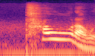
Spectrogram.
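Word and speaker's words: τ: 자, 그거에 대해서 이제 뒤에 붙어 있는 게 이게 적분 변수 표시인데 이 적분 변수가 뭐냐면 얘는 읽을 때 타우라고 읽어요. 타우라고 읽고 의미는 3차원 3D 중적분 변수예요.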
